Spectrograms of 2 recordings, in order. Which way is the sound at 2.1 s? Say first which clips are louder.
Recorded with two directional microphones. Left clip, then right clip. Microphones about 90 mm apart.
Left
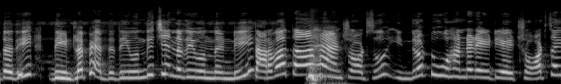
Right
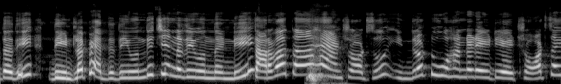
Right 5 dB; 55° right (ahead or behind).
